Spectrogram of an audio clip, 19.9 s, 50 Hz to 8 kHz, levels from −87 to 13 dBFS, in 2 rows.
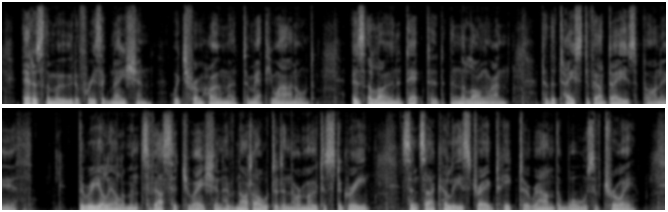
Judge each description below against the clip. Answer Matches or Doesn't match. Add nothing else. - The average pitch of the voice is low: Matches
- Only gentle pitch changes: Matches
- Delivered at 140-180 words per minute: Matches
